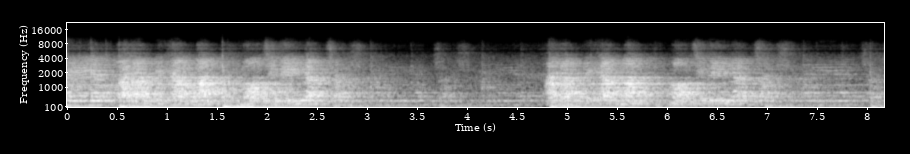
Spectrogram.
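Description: Mixed choir of men's and women's voices singing, with low voices holding sustained notes under the upper parts. The singing fades to a softer passage partway through, then swells back loudly about five seconds in and tapers off again.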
